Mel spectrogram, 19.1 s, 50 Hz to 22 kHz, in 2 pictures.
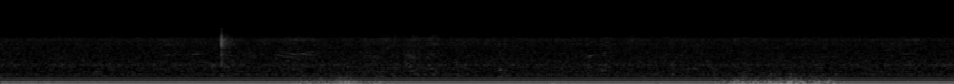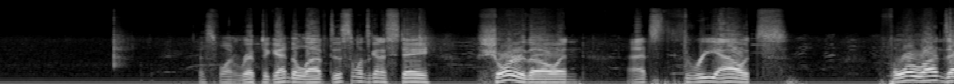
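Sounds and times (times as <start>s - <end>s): faint low rumbles: 0.0s - 18.7s
steady low hum: 0.0s - 19.0s
bat cracking ball: 10.6s - 11.1s.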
